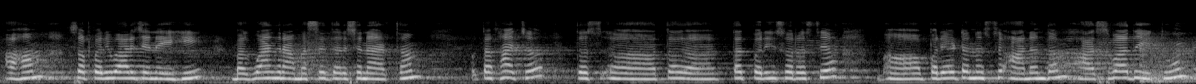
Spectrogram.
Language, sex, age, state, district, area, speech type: Sanskrit, female, 30-45, Maharashtra, Nagpur, urban, spontaneous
